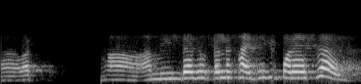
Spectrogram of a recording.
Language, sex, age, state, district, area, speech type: Odia, female, 60+, Odisha, Angul, rural, conversation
